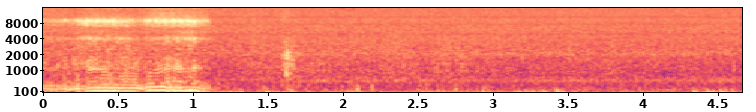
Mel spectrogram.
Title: Puppy Maltipoo snoring while sleeping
